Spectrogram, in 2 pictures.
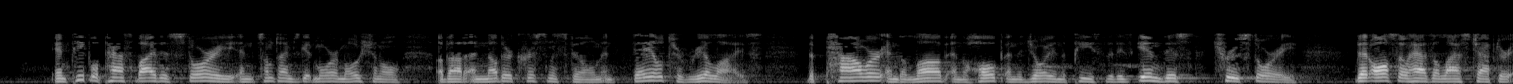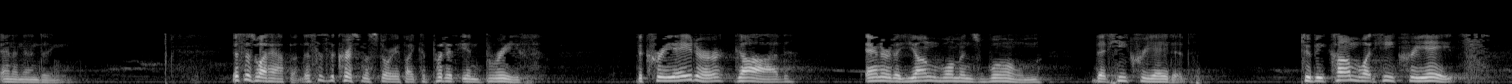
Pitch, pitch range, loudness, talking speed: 135 Hz, 120-155 Hz, -24 LUFS, 160 wpm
